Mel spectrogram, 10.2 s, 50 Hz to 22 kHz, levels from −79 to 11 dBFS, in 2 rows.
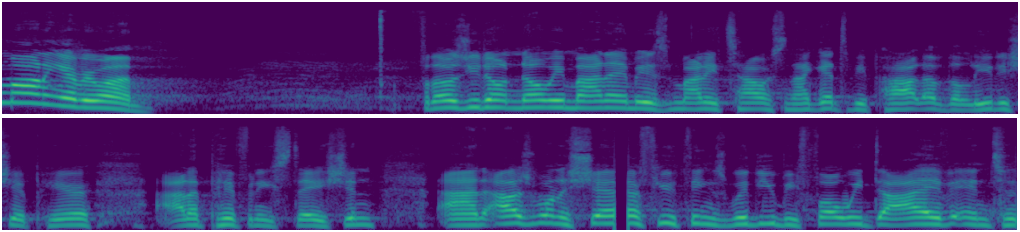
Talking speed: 255 wpm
